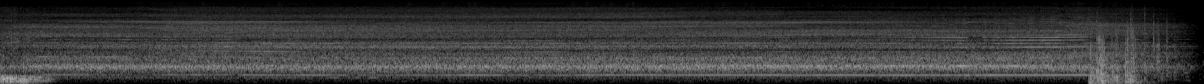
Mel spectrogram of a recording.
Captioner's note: sawing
